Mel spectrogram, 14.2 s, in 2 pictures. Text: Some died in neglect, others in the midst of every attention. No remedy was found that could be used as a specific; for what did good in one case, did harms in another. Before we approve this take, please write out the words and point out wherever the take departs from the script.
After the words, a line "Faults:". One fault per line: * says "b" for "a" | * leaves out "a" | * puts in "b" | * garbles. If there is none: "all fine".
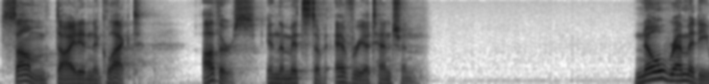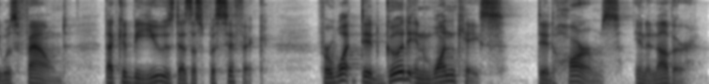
Some died in neglect, others in the midst of every attention. No remedy was found that could be used as a specific; for what did good in one case, did harms in another.
Faults:
all fine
